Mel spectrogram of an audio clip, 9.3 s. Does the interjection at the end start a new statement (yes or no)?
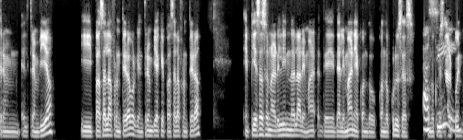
no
